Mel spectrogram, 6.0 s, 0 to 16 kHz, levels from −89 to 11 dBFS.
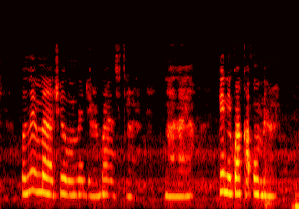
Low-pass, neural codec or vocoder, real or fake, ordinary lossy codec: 7.2 kHz; codec, 16 kHz, 8 kbps, FreqCodec, larger model; fake; none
